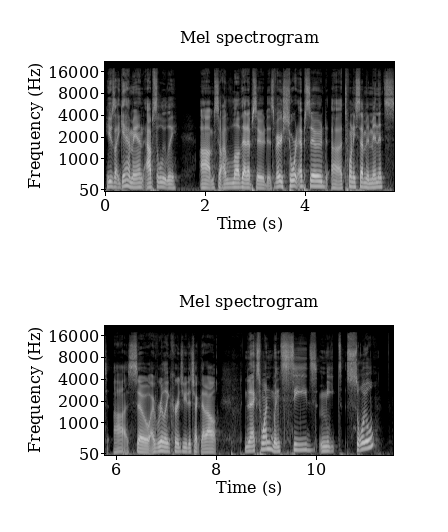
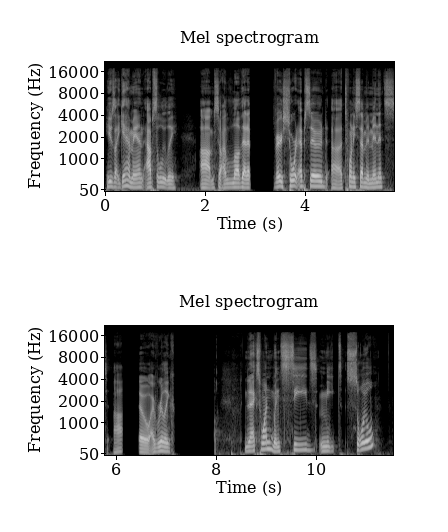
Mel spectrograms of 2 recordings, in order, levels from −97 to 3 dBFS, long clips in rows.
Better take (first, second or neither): first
